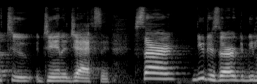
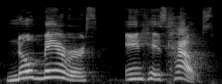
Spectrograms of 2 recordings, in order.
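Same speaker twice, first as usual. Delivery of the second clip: slow quoted jab; 3 semitones higher, slower than usual. Retold or imitated. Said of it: "But I said".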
